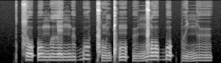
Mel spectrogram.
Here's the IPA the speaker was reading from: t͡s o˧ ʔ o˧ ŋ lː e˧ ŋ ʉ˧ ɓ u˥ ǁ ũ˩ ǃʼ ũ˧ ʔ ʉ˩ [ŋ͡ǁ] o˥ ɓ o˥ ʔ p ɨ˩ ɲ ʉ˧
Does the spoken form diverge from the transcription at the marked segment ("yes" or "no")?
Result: no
